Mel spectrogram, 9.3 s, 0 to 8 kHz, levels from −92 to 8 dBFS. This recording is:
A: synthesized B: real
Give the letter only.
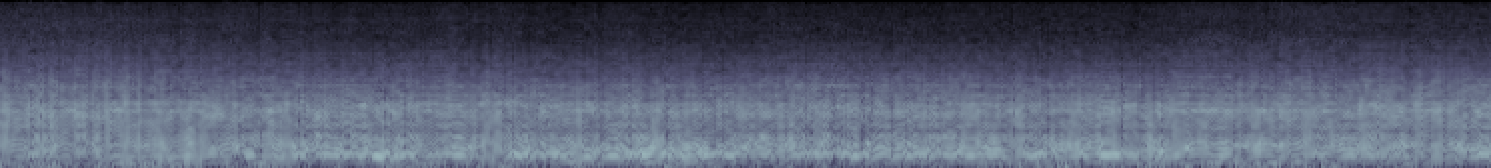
A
